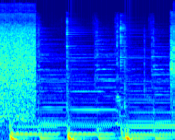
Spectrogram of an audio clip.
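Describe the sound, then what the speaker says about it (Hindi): Water splashes into a pot of fried, cooked masala for soya chunk kofta gravy, a loud rushing pour broken by three sharp thuds and sizzling bursts. "अब हम इसके अंदर पानी डाल देंगे।"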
